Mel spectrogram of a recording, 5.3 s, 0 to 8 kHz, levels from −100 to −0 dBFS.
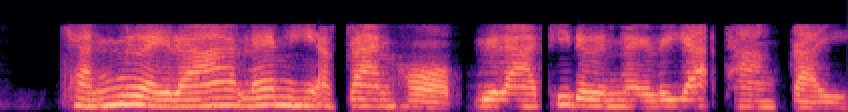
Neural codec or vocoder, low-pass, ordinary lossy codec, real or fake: vocoder, 44.1 kHz, 128 mel bands every 256 samples, BigVGAN v2; 7.2 kHz; AAC, 16 kbps; fake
